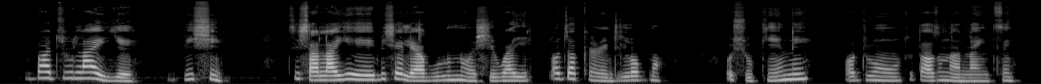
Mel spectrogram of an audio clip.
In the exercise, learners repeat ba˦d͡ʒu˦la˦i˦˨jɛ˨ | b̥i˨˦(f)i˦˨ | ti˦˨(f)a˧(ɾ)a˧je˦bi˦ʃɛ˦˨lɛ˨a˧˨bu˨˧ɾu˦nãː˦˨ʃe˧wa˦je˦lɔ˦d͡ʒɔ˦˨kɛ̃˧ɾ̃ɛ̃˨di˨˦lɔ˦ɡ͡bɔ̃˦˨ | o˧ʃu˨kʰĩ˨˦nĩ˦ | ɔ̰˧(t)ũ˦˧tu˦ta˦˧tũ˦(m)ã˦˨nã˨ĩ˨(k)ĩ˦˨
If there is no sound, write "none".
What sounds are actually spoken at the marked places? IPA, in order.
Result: ʃ, ʃ, l, d, n, t

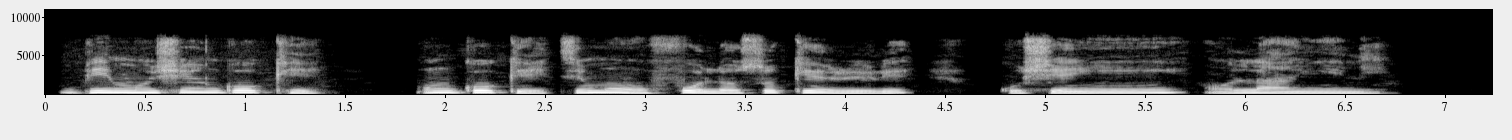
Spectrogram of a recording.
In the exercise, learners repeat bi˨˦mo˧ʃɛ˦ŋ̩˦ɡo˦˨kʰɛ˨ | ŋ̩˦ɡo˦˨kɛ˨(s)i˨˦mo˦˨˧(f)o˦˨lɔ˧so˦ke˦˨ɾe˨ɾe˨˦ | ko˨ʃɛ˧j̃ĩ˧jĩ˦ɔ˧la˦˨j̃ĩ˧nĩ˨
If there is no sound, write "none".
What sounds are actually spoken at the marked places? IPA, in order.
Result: t, f

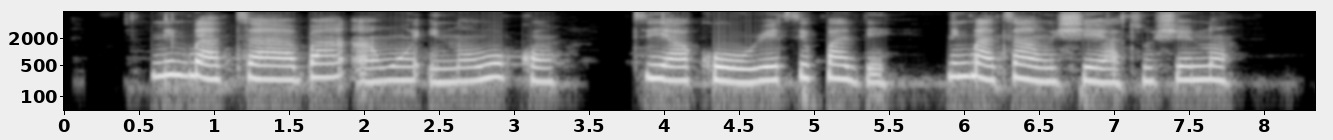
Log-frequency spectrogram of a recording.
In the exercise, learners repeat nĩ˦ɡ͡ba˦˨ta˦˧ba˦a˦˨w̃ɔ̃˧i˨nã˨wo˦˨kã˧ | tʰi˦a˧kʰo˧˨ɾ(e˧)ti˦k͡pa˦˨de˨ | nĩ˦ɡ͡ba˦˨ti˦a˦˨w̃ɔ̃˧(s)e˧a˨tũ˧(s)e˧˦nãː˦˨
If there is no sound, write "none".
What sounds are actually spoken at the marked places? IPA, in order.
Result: e˧, ʃ, ʃ

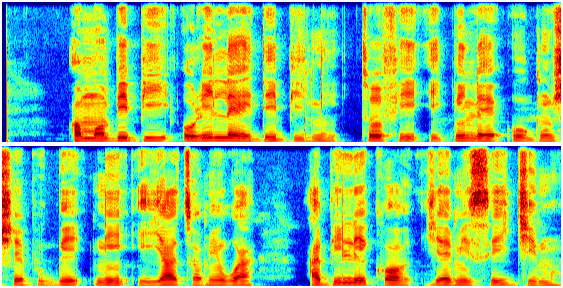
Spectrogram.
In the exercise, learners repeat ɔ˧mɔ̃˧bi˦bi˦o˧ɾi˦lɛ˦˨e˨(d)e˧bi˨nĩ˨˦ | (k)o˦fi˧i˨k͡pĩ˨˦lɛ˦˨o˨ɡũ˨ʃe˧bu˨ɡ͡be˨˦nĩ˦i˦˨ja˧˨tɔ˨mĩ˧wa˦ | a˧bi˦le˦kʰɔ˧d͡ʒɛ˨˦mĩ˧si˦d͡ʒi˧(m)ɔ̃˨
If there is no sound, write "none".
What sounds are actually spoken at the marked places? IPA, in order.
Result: d, t, m

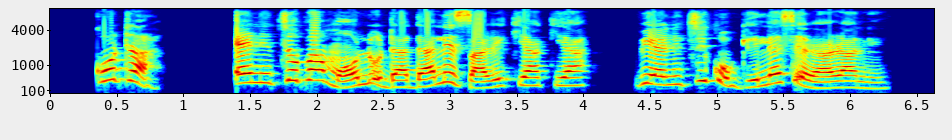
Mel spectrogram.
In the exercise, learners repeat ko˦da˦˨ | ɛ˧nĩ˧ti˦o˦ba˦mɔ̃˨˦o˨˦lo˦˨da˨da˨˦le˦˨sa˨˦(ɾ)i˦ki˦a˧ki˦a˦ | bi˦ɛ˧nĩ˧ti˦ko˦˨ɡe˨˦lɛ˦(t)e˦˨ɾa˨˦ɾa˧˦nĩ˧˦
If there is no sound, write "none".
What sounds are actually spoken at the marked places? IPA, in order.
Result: ɾ, s

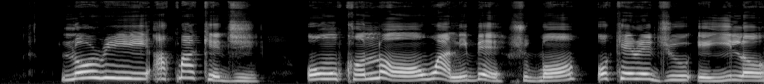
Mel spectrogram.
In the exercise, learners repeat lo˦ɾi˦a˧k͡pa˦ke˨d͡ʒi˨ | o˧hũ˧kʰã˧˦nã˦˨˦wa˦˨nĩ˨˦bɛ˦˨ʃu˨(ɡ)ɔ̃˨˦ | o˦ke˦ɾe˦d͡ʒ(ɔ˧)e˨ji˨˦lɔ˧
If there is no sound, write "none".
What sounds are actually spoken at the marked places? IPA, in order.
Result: ɡ͡b, u˧

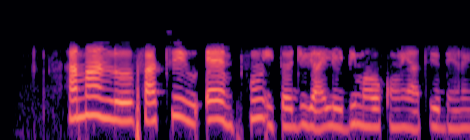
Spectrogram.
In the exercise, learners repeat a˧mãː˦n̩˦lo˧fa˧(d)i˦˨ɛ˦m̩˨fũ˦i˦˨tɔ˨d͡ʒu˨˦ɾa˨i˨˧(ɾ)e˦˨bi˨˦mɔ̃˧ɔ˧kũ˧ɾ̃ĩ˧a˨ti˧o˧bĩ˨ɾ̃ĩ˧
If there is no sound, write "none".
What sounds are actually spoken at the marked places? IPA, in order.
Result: t, l

